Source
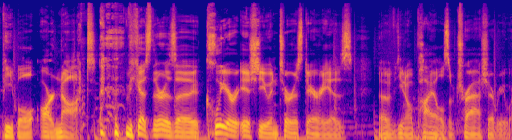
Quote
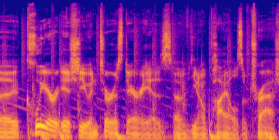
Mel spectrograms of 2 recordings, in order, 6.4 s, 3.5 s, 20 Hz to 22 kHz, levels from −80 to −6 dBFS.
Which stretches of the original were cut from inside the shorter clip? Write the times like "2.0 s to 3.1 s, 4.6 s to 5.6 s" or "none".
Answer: 4.3 s to 4.7 s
